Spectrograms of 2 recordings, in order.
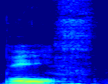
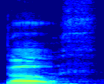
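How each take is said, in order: First: The word is said with an extra sound added. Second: The word is said plainly, nothing added. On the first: The speaker calls it wrong. "people who add random letters" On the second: The speaker calls it right. "B O T H is pronounced both"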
